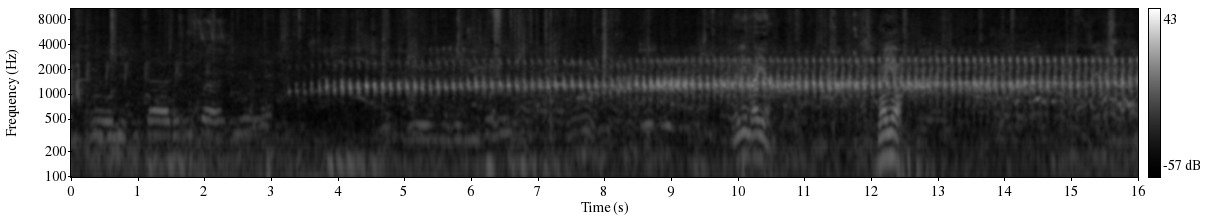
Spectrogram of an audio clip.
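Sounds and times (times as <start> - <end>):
crowd chatter: 0.0 - 16.0
bird trilling: 3.2 - 16.0.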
